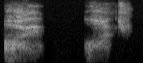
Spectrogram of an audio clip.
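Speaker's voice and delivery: a close ghostly whisper; creepy whisper. Retold or imitated. Voice right next to the boy, whispered. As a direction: breathe it right beside his ear. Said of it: "the voice is right next to me".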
